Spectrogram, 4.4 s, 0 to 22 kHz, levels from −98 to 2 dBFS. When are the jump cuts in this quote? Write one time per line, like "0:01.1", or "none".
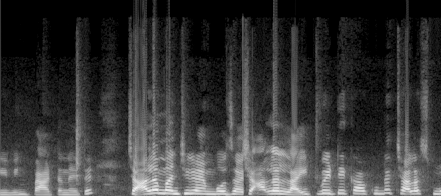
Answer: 0:02.4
